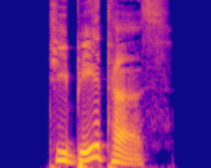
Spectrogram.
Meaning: genitive singular of Tibeter
- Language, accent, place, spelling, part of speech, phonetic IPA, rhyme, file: German, Germany, Berlin, Tibeters, noun, [tiˈbeːtɐs], -eːtɐs, De-Tibeters.ogg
